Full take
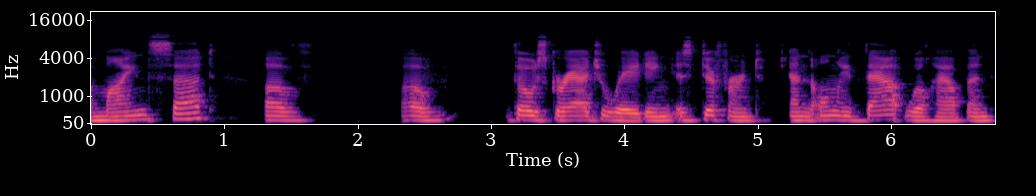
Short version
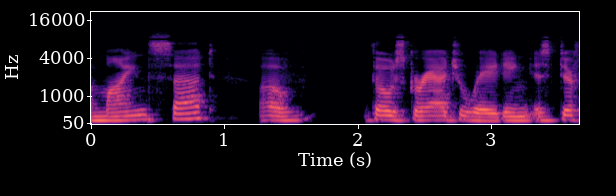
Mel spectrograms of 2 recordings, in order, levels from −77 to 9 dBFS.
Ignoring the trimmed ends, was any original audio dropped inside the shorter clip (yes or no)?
yes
